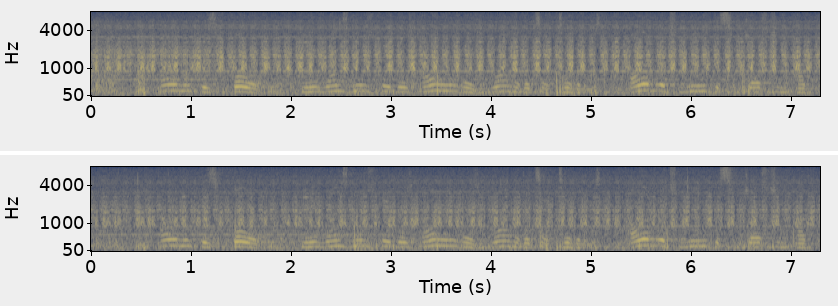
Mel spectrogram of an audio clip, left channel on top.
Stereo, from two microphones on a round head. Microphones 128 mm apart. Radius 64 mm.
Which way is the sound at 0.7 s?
5° right (ahead or behind).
